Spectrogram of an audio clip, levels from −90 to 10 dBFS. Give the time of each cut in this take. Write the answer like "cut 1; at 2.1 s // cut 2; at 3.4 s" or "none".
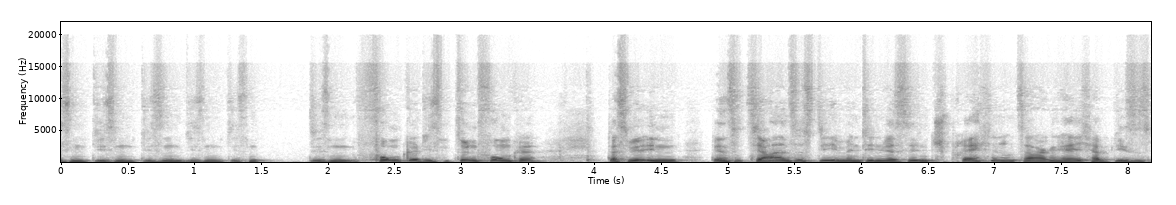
none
